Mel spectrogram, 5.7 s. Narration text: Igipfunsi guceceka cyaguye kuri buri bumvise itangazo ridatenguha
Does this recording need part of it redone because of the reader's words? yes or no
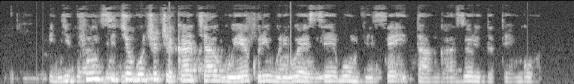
yes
